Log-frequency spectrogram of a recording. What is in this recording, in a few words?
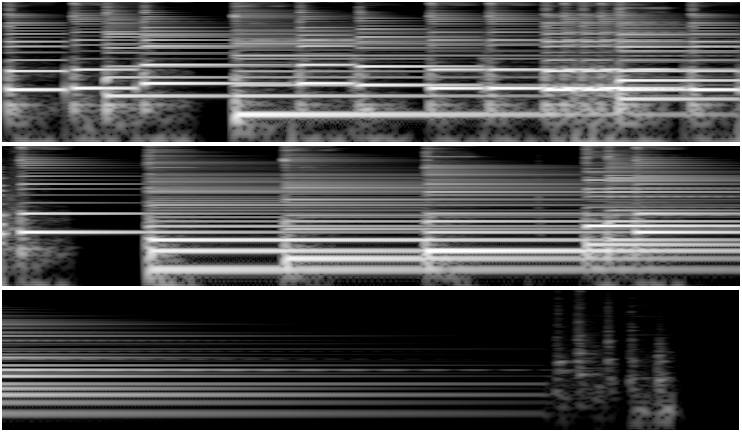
cadence Dry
